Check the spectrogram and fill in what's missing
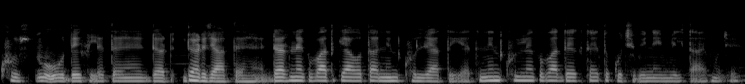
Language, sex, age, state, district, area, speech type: Hindi, female, 45-60, Bihar, Darbhanga, rural, spontaneous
